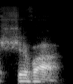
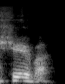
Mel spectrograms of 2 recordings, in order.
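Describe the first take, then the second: First: The stress is on the last syllable. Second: The stress is on the first syllable. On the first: The speaker calls it right. "a sílaba tônica está na última sílaba" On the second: The speaker calls it wrong. "não é Sheva"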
